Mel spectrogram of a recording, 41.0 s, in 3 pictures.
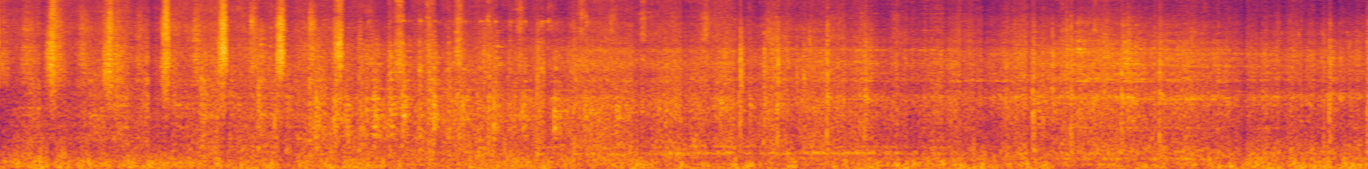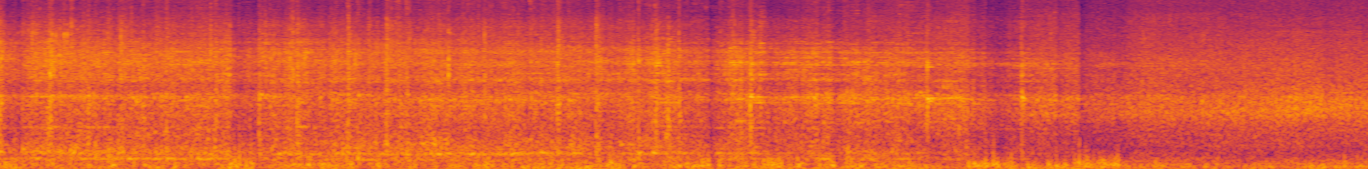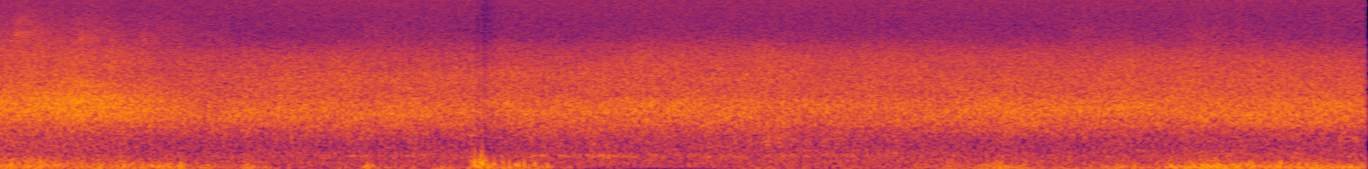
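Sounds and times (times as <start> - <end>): wheels clicking over rail joints: 0.0 - 24.8
railway coaches rumbling on track: 0.0 - 41.0.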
